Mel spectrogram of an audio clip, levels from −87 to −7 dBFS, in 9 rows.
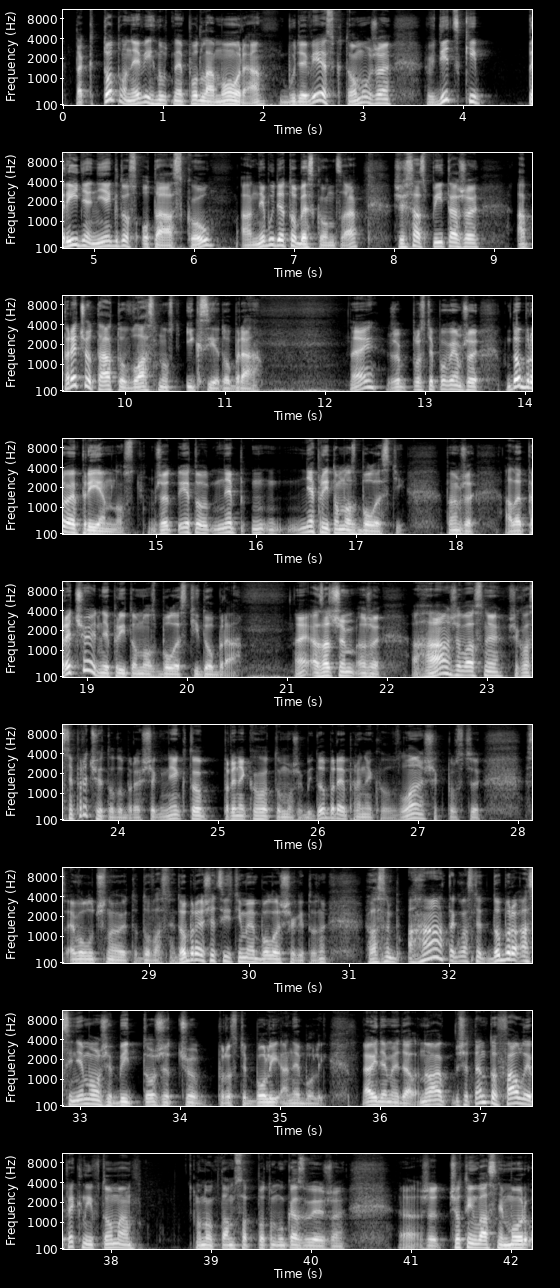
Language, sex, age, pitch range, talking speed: Slovak, male, 30-49, 100-135 Hz, 185 wpm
